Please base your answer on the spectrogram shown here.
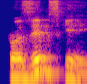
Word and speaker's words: Podziemski: I need to get the pronunciation right. It is Brandon Podziemski, I believe it is. Podziemski, yeah.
